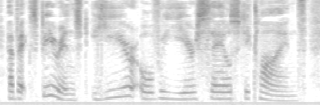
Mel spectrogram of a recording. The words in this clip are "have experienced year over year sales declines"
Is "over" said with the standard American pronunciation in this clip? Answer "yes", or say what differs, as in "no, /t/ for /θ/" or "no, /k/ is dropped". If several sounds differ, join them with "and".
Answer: yes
